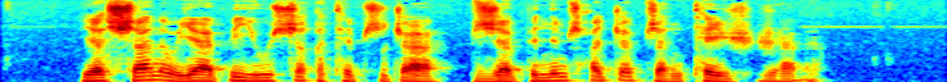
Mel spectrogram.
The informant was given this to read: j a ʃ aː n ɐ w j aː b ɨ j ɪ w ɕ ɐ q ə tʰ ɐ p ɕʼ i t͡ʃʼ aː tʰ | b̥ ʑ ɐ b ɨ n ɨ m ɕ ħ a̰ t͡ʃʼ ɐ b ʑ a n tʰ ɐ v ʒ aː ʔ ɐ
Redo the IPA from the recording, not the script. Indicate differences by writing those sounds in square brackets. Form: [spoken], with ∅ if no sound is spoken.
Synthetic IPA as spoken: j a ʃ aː n ɐ w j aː b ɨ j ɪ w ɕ ɐ q ə tʰ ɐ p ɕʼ [ɪ] t͡ʃʼ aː [∅] | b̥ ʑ ɐ b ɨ n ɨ m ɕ ħ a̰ t͡ʃʼ ɐ b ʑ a n tʰ ɐ [ʒ] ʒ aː ʔ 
